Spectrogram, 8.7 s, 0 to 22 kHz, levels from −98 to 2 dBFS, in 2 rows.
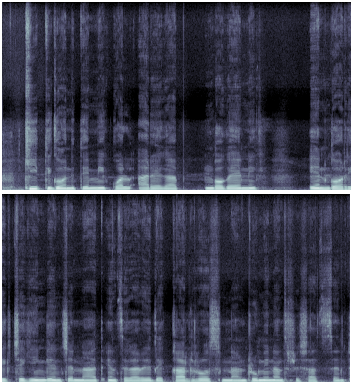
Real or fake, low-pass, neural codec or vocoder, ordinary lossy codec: real; none; none; none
